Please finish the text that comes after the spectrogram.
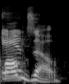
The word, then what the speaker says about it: ANZO: Anzo. So so it's AOSH Anzo. That's how it's spelled.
